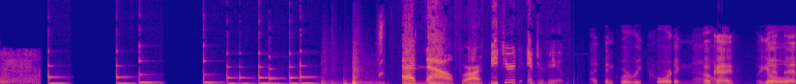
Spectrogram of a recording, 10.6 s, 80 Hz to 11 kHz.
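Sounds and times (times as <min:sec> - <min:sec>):
cell phone ringtone with bright electronic melody: 0:00.6 - 0:01.0, 0:01.6 - 0:04.3
speech: 0:05.5 - 0:10.6.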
